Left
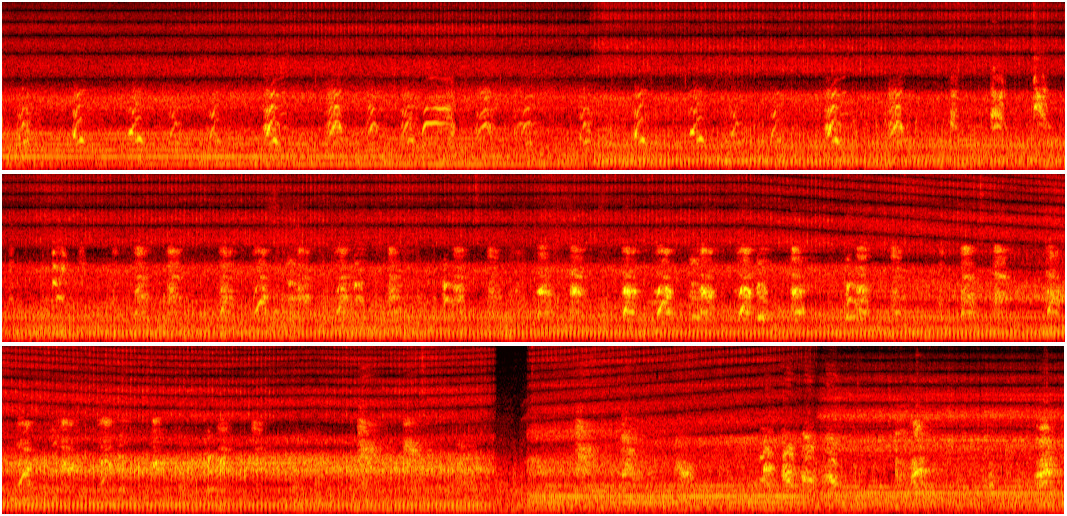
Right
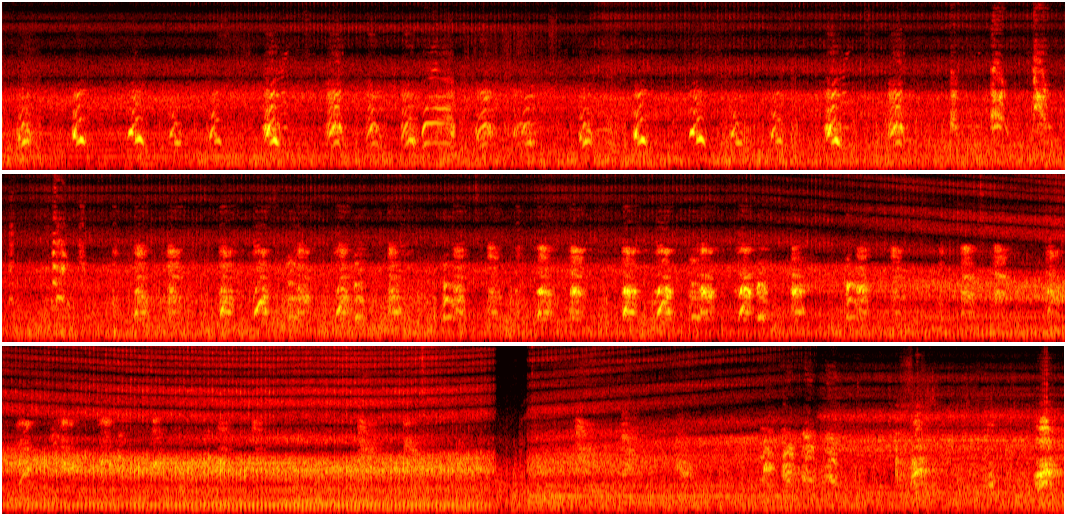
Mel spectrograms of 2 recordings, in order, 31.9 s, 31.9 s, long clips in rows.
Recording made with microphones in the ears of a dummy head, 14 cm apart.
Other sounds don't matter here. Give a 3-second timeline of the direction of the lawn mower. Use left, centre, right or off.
left, left, left, left, left, left, left, centre, centre, left, left.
